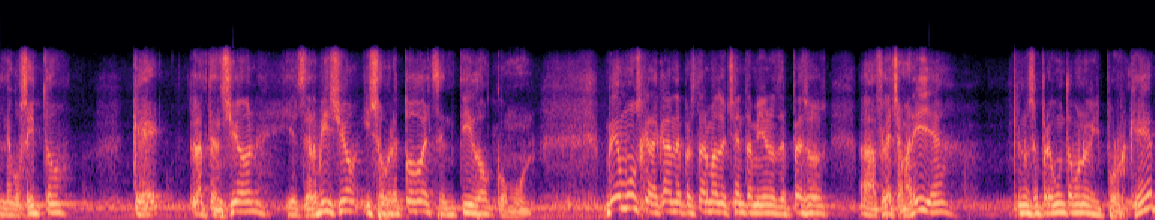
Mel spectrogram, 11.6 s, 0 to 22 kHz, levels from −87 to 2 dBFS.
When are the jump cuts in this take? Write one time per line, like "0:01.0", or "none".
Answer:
none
